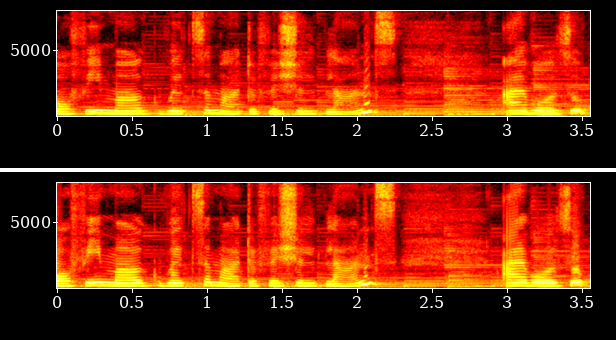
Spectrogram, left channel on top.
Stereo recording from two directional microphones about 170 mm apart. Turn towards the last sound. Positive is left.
turn(degrees=-45)  # may be behind; listen again after turning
